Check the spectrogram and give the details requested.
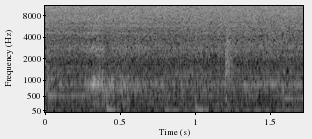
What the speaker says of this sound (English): That's a juicy hamburger right there. Listen to that sizzle.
